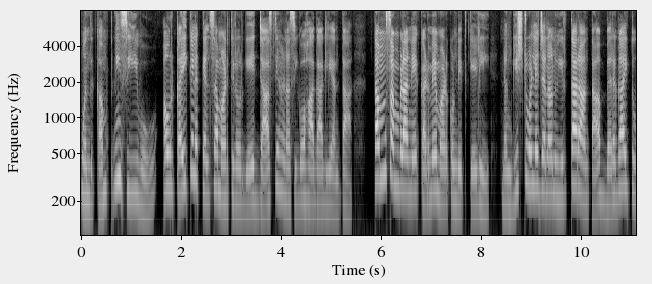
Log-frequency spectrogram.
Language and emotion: Kannada, surprised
